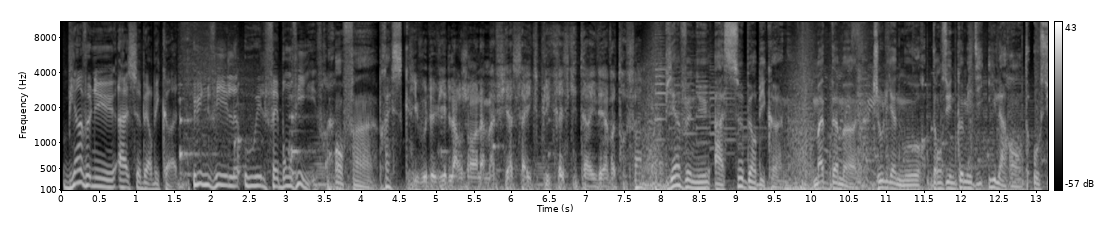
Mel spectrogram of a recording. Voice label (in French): spot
